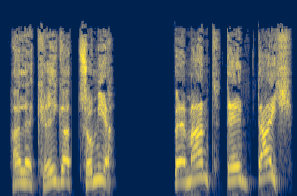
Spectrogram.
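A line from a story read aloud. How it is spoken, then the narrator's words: Thundering shout. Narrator (German): rief mit donnernder Stimme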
